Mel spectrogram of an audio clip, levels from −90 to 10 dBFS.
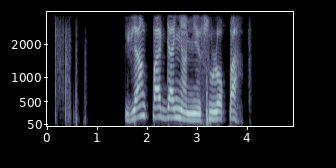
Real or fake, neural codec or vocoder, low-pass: real; none; 3.6 kHz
